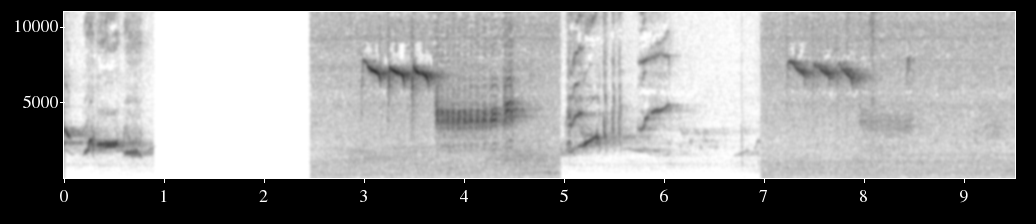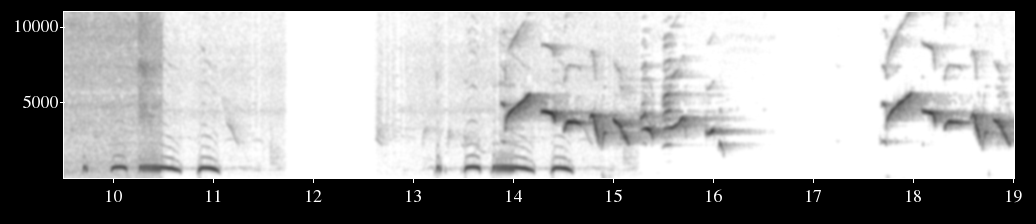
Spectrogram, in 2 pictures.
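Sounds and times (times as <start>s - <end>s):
birds chirping: 2.5s - 11.7s, 12.6s - 16.4s
buzzy bird trill: 2.8s - 5.6s, 13.2s - 16.2s
low cooing: 9.7s - 11.2s, 13.2s - 14.6s.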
